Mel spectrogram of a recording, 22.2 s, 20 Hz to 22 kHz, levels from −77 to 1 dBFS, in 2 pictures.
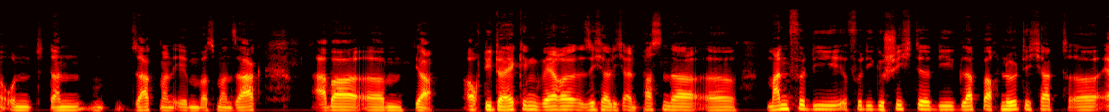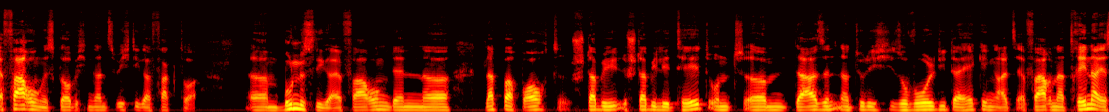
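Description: Listening to the speech in this clip, nothing stood out as a technical problem at any point.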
